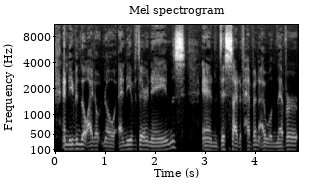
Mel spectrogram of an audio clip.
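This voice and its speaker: A man with a fairly low voice speaks over noticeable background noise. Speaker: radio show co-host. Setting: radio studio. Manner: fast talker.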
